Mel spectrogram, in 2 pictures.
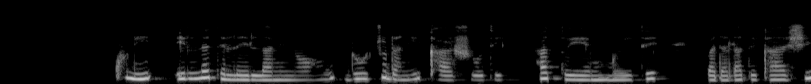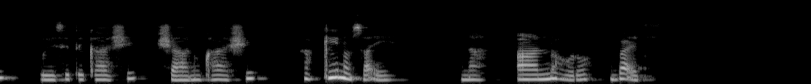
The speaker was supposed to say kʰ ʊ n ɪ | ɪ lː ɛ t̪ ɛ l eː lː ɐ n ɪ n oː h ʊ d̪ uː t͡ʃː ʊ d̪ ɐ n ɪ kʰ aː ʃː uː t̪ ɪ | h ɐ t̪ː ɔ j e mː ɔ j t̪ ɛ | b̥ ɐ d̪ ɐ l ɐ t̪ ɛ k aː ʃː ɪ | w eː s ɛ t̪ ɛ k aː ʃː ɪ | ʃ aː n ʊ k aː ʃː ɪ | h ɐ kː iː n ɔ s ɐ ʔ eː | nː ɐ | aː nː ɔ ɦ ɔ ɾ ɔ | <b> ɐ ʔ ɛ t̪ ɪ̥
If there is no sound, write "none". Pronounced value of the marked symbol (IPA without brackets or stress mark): b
